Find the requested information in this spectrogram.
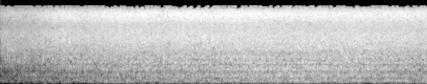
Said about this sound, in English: See, this one is the ocean, but it's like the perspective is looking out onto the ocean from the beach. I'm not like in the middle in of the actual ocean, right?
